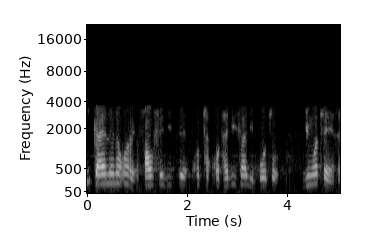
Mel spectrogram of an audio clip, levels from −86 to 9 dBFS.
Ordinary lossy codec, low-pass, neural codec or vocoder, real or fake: none; 3.6 kHz; none; real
